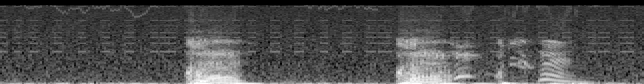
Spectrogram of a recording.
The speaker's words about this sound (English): pardon me, I have to cough.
